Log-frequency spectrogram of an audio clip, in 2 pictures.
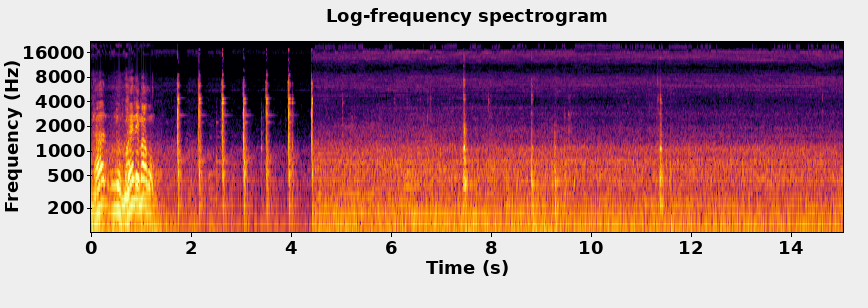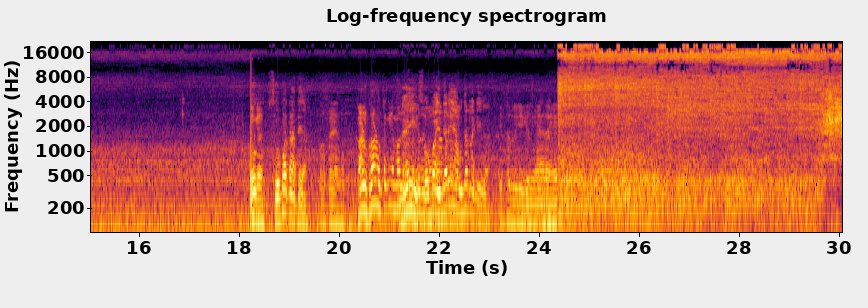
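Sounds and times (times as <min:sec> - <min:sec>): sharp metallic taps: 0:01.7 - 0:04.5.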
